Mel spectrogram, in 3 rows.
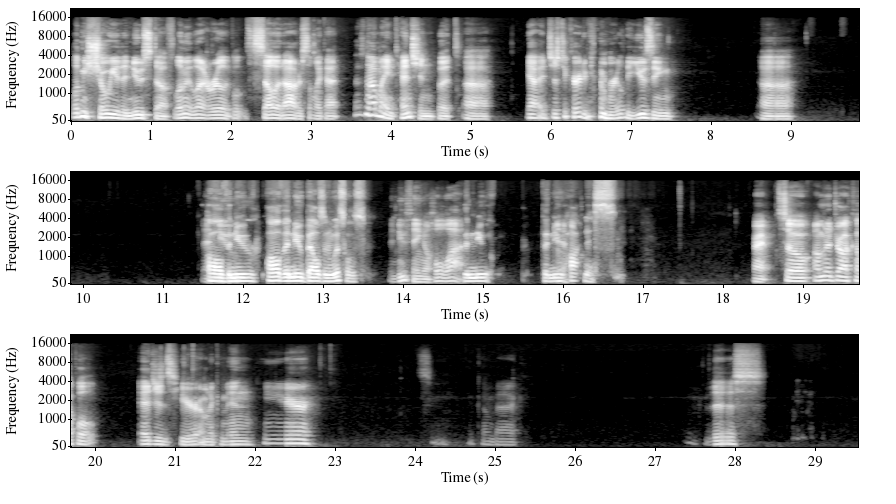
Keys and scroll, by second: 11.8 l, 12.8 space, 13.9 l, 20.7 space, 21.7 l.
